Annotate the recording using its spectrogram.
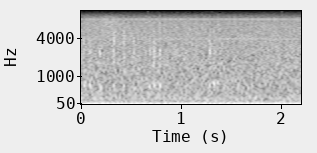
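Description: Faint steady hiss of room tone, with no distinct strokes or knocks.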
